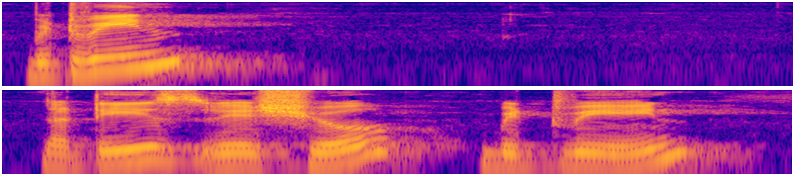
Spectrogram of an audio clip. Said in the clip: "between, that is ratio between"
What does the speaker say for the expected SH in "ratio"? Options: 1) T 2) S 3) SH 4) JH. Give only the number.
3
